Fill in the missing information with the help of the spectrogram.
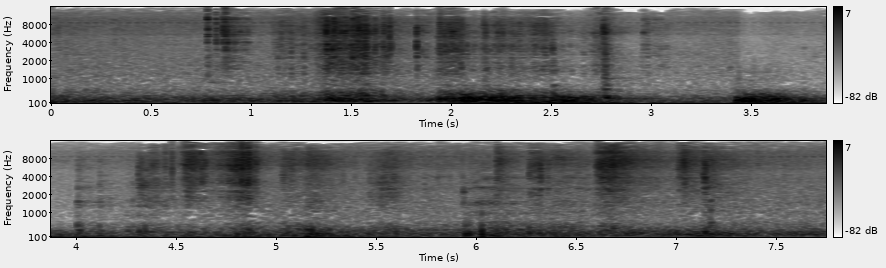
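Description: Scraping and shuffling of objects being moved about on a concrete floor, over a steady low rumble, with a few heavier bumps.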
